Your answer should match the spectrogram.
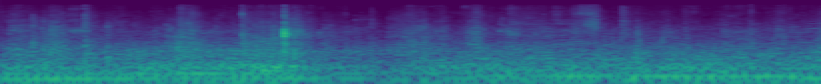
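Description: A pitched baseball smacking into the catcher's mitt: one sharp pop about a second and a half in, over a steady low hum.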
